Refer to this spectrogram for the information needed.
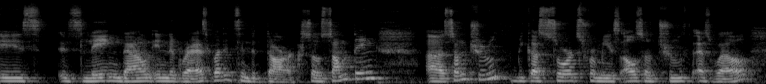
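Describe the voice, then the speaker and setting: A woman with a non-native accent and a very deep, low pitch, at a fairly slow pace amid audible room echo. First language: not English. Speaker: tarot reader. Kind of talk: tarot reading to camera. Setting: on camera, card shown far from camera. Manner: halting, many fillers and restarts.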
